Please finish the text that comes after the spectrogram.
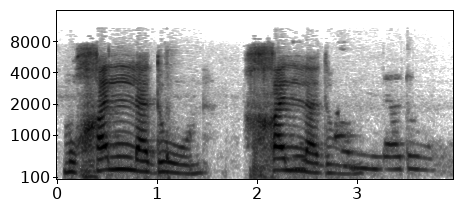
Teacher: this letter kha, it's quite a strong letter. You really have to get in your throat to get it.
